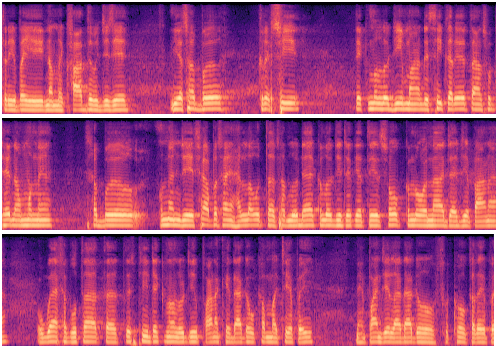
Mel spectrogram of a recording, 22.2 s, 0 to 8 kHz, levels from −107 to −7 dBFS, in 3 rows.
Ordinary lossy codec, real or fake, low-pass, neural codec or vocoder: none; fake; none; codec, 16 kHz, 1.1 kbps, Voila-Tokenizer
